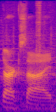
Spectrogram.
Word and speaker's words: Darkseid: Oh, it's still pronounced Dark Side, but it's Seed. S-E-I-D.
